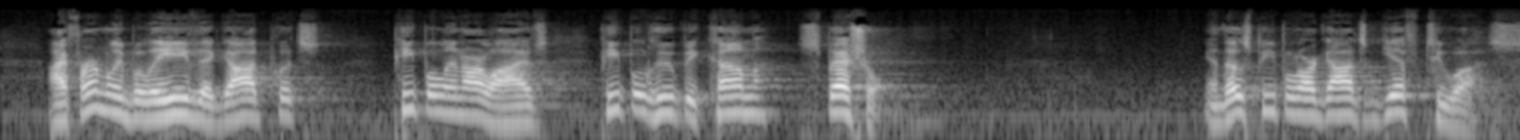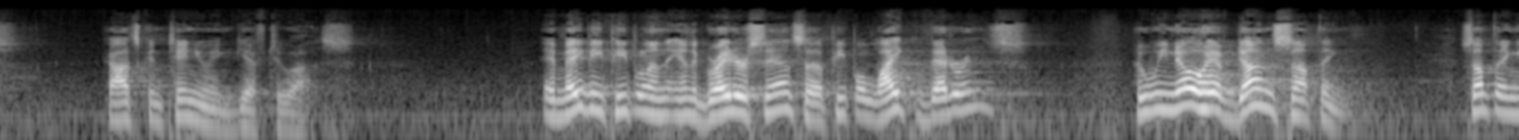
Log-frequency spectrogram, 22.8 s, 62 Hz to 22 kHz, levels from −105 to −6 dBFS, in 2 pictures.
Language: English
